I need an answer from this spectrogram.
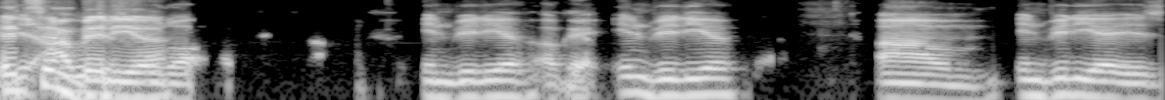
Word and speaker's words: Nvidia: Navita. I may be saying it wrong, but yeah, It's I would just hold Nvidia. off. Nvidia.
